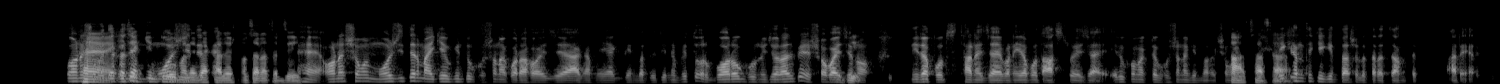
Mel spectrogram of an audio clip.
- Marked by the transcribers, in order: other background noise
- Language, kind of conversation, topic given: Bengali, podcast, ঘূর্ণিঝড় বা বন্যার জন্য কীভাবে প্রস্তুতি নিলে ভালো হয়, আপনার পরামর্শ কী?
- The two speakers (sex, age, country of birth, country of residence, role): male, 25-29, Bangladesh, Bangladesh, guest; male, 30-34, Bangladesh, Bangladesh, host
